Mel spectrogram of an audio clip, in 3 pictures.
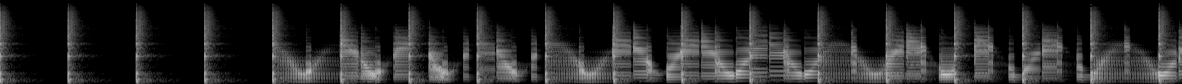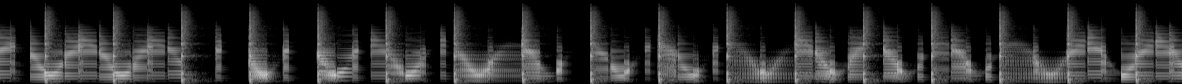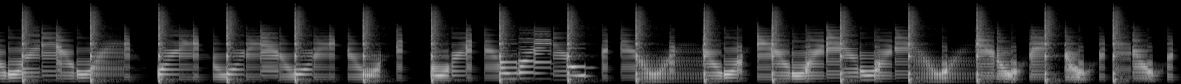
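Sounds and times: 
clavinet solo: 0:02.8 - 0:35.4.

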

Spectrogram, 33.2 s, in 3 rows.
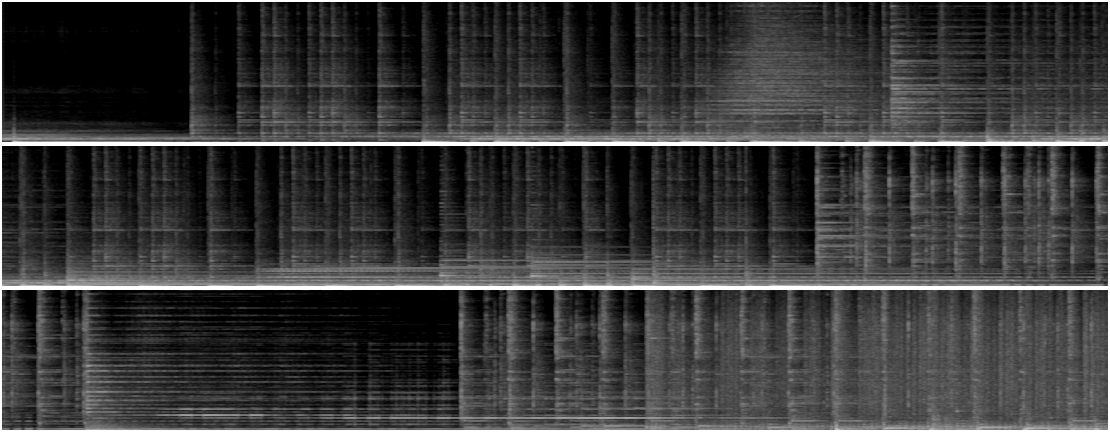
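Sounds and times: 
percussion sounds: 0:00.1 - 0:33.1.

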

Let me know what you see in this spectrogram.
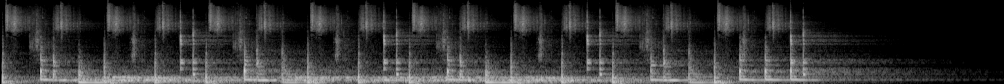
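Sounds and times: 
percussion: 0:00.0 - 0:09.1.

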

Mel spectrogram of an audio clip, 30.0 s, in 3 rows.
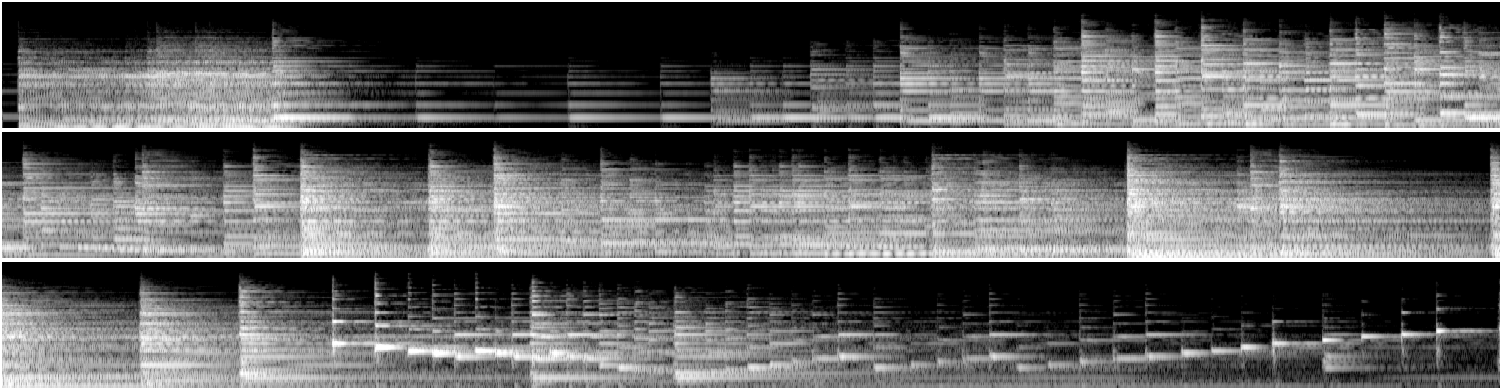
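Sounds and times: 
grand piano improvisation: 0:00.0 - 0:29.9.

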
